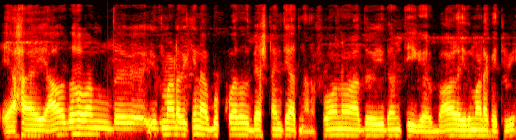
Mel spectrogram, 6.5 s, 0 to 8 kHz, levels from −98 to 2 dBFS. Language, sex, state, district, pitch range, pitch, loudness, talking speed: Kannada, male, Karnataka, Raichur, 115-130 Hz, 120 Hz, -18 LUFS, 165 wpm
